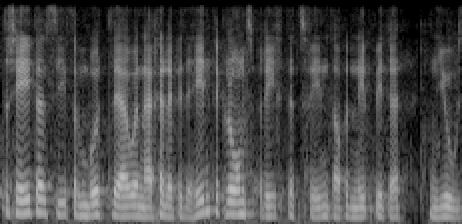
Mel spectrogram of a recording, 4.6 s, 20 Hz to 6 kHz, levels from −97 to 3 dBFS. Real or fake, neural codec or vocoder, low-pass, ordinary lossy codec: fake; codec, 16 kHz, 4.8 kbps, FACodec; 5.4 kHz; none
